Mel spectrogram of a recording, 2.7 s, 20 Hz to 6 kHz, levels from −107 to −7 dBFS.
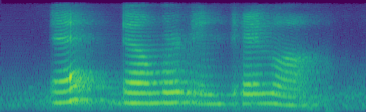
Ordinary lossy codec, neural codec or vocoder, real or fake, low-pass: none; codec, 24 kHz, 0.9 kbps, WavTokenizer, large speech release; fake; 5.4 kHz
